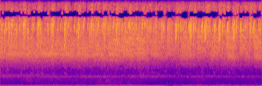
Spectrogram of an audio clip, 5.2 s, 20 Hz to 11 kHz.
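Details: Red-eyed cicadas massing by the million on rural land in 2021, a tree crowded with them; dense, loud, shrill buzzing hum, unbroken, over a low background rumble.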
